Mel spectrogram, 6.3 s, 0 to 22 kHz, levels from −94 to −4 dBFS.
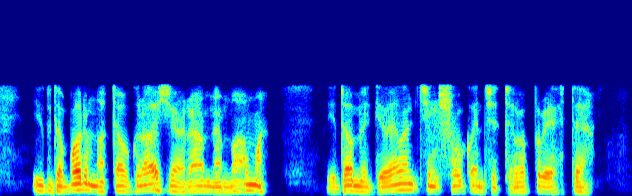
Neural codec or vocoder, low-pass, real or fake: codec, 24 kHz, 1 kbps, SNAC; 3.6 kHz; fake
